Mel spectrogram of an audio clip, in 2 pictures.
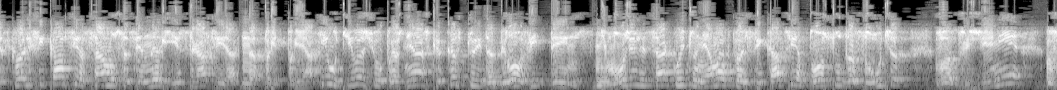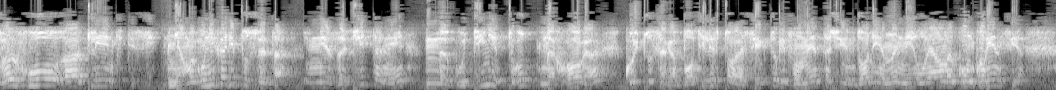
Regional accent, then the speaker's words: Gabrovo, Gabrovo Province, Bulgaria; ни говорят до нас като габровци

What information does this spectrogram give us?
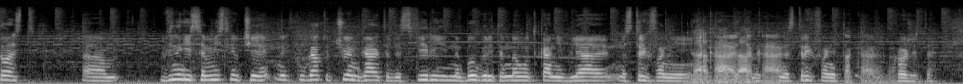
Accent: Plovdiv, Plovdiv Province, Bulgaria; also born or lived in Gabrovo; now in Sofia, Bulgaria; Родом съм от Габрово, израсен съм в Пловдив и на гайда почнах да свири тук в София

